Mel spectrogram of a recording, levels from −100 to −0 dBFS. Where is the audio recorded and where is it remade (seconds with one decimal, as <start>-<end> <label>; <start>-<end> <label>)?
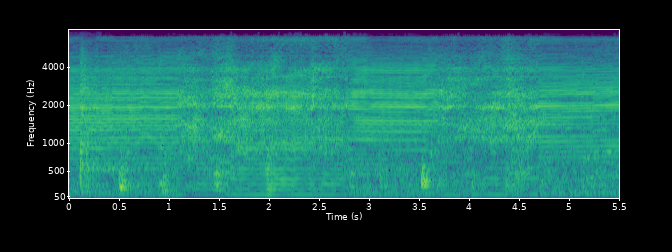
0.0-1.1 recorded; 1.1-2.8 remade; 2.8-3.7 recorded; 3.7-4.7 remade; 4.7-5.5 recorded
